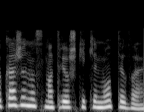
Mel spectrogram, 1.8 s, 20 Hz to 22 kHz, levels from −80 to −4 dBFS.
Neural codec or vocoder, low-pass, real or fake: codec, 16 kHz, 2 kbps, FreqCodec, larger model; 7.2 kHz; fake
